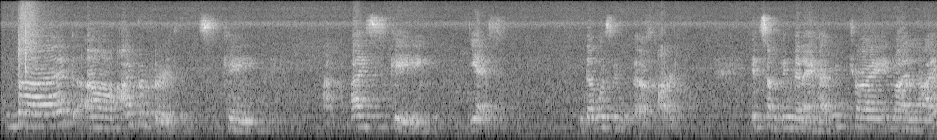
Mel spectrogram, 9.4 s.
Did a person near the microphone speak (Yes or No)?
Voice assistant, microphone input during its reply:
No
